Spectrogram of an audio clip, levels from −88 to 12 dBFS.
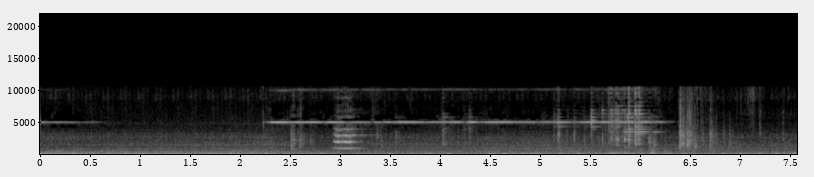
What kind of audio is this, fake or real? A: real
